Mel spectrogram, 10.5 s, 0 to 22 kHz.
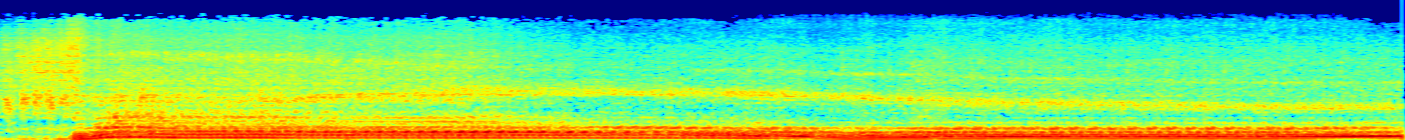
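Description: Twin-turbocharged 5.0 L Coyote V8 of a 2019 Ford Mustang GT starting up: short cranking, then it catches about half a second in and runs at a loud, fast idle. The idle settles lower about six to seven seconds in.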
